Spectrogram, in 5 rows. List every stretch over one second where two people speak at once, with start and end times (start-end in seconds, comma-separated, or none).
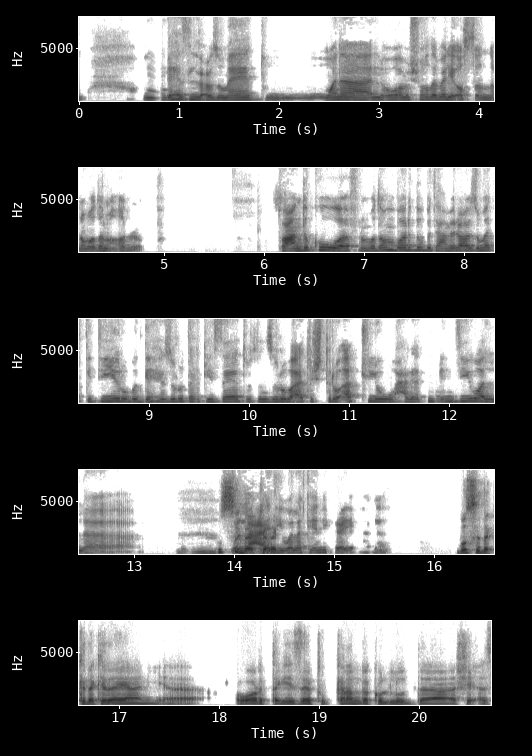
none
